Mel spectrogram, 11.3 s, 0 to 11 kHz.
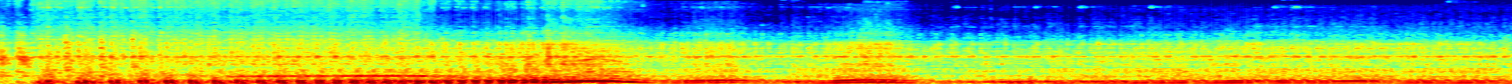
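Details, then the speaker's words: Citroen C25 4x4 diesel on cold start, very smoky: it catches on one cylinder with lumpy chugging about four beats a second, the others slowly joining. Only one glow plug has been replaced; the other three are suspected. "So I should really change the last three, because at the moment you can hear that it fires up on only one, and then the other ones kicks in slowly, but it's very smoky and all that."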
